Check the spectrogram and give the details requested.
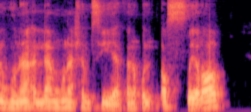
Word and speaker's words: الصراط: اللام هنا شمسية، فنقول الصراط. أيضا الصاد هنا هو من حروف التفخيم، فلا نقول الصراط، لا هذا سين، لابد أن نقول الصراط، والصاد هنا من حروف التفخيم، وهو هنا مكسور فهو حرف مفخم.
